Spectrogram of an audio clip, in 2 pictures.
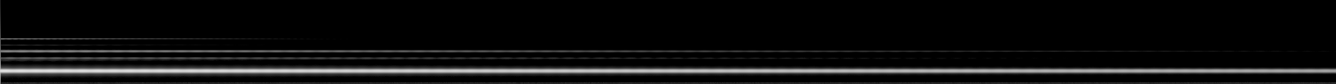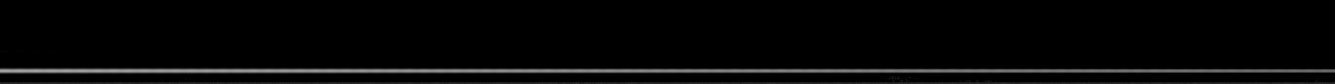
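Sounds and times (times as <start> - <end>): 
set of singing bowls: 0.0 - 18.8.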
